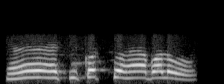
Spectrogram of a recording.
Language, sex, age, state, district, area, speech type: Bengali, female, 60+, West Bengal, Kolkata, urban, conversation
